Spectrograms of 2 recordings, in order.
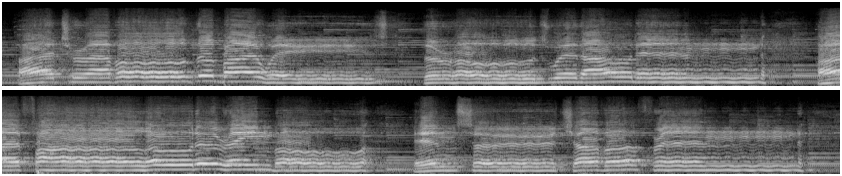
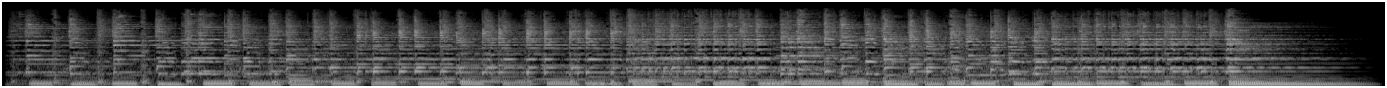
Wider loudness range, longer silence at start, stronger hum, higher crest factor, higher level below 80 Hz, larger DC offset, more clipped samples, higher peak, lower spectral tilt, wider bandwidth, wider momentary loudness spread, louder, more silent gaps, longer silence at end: about the same, 4 LU vs 3 LU; about the same, 0 s vs 0.05 s; neither; about the same, 14 dB vs 18 dB; about the same, -44 dBFS vs -42 dBFS; neither; neither; first, 0 dBFS vs -8 dBFS; first, -4 dB/octave vs -2.5 dB/octave; about the same, 16.5 kHz vs 16 kHz; about the same, 8 LU vs 6 LU; first, -14 LUFS vs -24 LUFS; neither; about the same, 0 s vs 0.1 s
